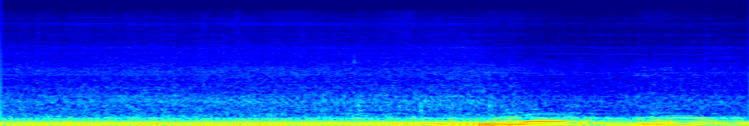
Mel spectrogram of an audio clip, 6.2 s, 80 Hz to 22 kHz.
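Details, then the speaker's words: 2002 Nissan Maxima 6-speed after the HR engine swap, first test drive with the exhaust not yet fitted: very loud, raw, deep unmuffled drone rising as the car accelerates. "Alright guys, sounds like Saturday Night Street Talks in here. This is the first test drive. I'll see how it does. Forgot to put the exhaust on."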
